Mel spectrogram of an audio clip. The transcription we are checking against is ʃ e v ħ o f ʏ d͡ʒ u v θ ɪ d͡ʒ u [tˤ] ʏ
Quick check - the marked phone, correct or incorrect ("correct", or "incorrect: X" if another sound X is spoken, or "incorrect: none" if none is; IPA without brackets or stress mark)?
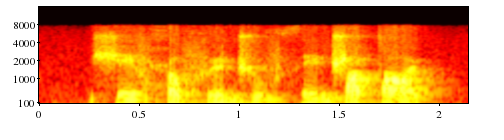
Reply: correct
